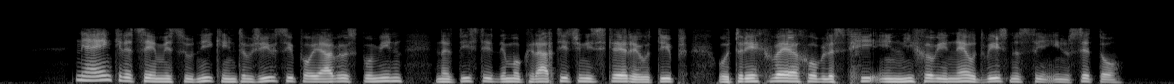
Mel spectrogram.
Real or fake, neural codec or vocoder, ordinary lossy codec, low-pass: fake; codec, 16 kHz in and 24 kHz out, 0.6 kbps, FocalCodec, streaming, 2048 codes; none; 5.4 kHz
